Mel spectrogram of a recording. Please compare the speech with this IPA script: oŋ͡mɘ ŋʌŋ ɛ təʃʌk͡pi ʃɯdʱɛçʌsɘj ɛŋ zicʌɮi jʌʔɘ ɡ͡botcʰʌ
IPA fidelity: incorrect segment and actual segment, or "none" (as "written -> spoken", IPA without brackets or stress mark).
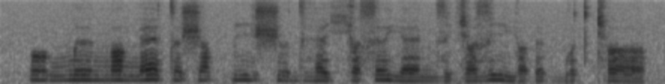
ɮ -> z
